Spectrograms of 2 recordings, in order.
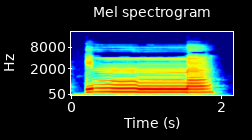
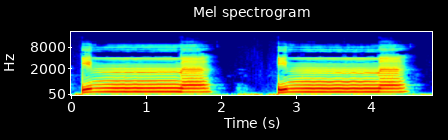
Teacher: Nun ketika bertasydid dan mim ketika bertasydid itu harus ditahan berapa? Ditahan dengungannya 2 harokat. Hukum tajwidnya gunnah. · Di sini ada nun bertasydid. Nun ketika bertasydid dan mim ketika bertasydid itu harus ditahan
